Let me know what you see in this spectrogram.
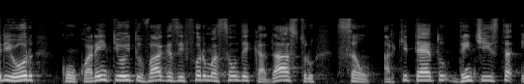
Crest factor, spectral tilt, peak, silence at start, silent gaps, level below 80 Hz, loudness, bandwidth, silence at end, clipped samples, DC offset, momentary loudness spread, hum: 18 dB; -5.5 dB/octave; -6 dBFS; 0 s; none; -66 dBFS; -23 LUFS; 9.2 kHz; 0 s; under 0.1%; under 0.1%; 10 LU; none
